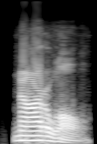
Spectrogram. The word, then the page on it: narwhal: American English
